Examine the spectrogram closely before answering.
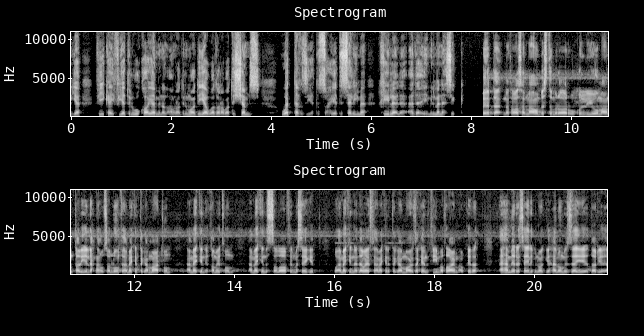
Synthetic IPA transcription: jːæfiːkæjfɪjːælwɪqɑːjamɪnælʔɑ̰mɾˤɑːd̪ˤɪlmoʕd̪ɪjːawɪd̪ˤɑɾˤɑbɑt̪ɪʃːæms | wɪt̪ːæɣzɪjæt̪sˤːɨħːejːæːt̪ɪsːæliːma | xɪlæːlʔæd̪æːʔɪhɪmɪlmænæ̰ːsɪk̚ | bɪneb̚d̪æʔnɪt̪æwɑːsˤɑlmaʕahombɪst̪ɪmɾˤɑːɾˤwekʊlːjoːmʕant̪ˤɑɾiːʔlːiʔeħnænowsˤɑlːuːhomfiʔæmæːkɪnt̪æɡæmːoʕat̪hʊmʔæmæːkenʔeqɑːmet̪hom | ʔæmæːkenesˤːɑlɑːfilmæsæːɡɪd̪̚ | weʔæmæːkɪnnːæd̪æwæːt̪fiʔæmæːkenet̪ːæɡæmːoʕʔezækæːnfiːmɑt̪ˤɑːʕemʔæwked̪æ | ʔæhæmːɪrːesæːʔɪlbenwæɡːeɦːælhomʔezːæːjːeʔd̪ɑɾˤ

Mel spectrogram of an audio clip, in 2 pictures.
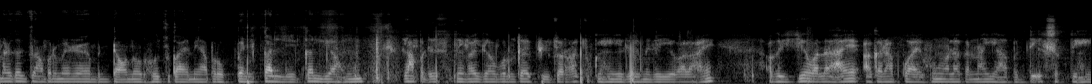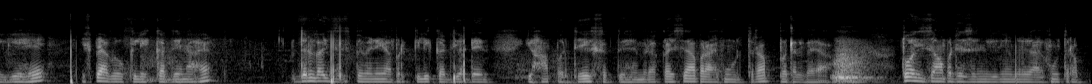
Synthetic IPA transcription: maːɾeɡaːt̪d͡ʒɐɦãpɐɾmeːɾaɖaːʊ̃nloːɖɦot͡ʃʊkaɦɛmɛ̃aːpɾopɛ̃ɳkɐɾlkɐɾlijaɦũjɐɦãpɐɾd̪eːksɐ̥k̚t̪eɦɛ̃kajɐɦãpɐɾʊt̪apʰjuːt͡ʃəɾaːt͡ʃʊkeɦɛ̃jed̪eːkmeːɾejeʋaːlaɦɛɐ̰ɡəɾjeʋaːlaɦɛʔɐɡəɾaːp̚koaːɪpʰoːnʋaːlakɐɾnajɐɦãpəɾd̪ḛːkʰsɐk̚t̪eɦɛ̃jeɦɛɪspeaːplookɪlɪkːɐɾd̪eːnaɦɛ | d̪ɪnɡaːsɪspemɛːnejɐɦãːpəɾkɪlɪkːɐɾd̪ijaɖɛːnjɐhãpəɾd̪eːkʰsɐk̚t̪eɦɛ̃meːɾakɛɪseaːpɾaːjpʰoːnt̪ɐɾəfbɐd̪əlɡɐja̰ːt̪ojɐɦãpəɾd̪eːsanked̪ẽmeːɾeaːjpʰoːnt̪əɾəp

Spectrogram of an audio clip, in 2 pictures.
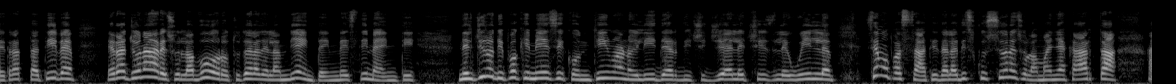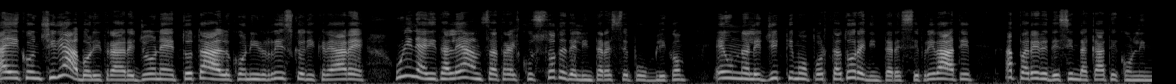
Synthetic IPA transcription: et̪ɾat̪ːat̪iːveː | rːad͡ʒonaːɾesulːavoːɾot̪ut̪ɛːlad̪elːambjɛnt̪eiɱvest̪iment̪i | neld͡ʒiːɾod̪ip̬ɔːk̟imeːzikont̪iːnwanoiliːd̪erd̪it͡ʃid͡ʒiɛlːet͡ʃizlewilsjaːmopasːaːt̪id̪alːad̪iskusːjoːnesulːamaɲːakart̪a | ajkont͡ʃiljaːbolit̪ɾaɾed͡ʒoːnet̪ot̪alkonilrisk̟jod̪ikɾeaːɾeuninɛːd̪it̪aːlːeant̪sat̪ɾailkust̪ɔːd̪ed̪elːint̪eɾɛsːepubːliko | eunled͡ʒit̪ːimoport̪at̪oːɾed̪iːnt̪eɾɛsːipɾivaːt̪i | apːaɾeːɾed̪ejsind̪akaːt̪ikonlin

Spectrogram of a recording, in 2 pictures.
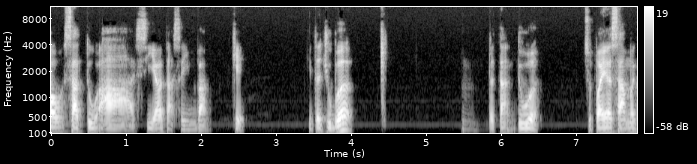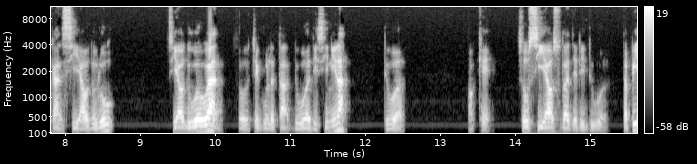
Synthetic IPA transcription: wsat̪uʔasiawt̪aʔsəimbaŋ | oke | kit̪at͡ʃubə | lət̪a̰ʔ̚duə | supajasamə̃kansiawdulu | siawduəkansot͡ʃəɡulət̪aʔ̚duədisinilah | d̥uə | oke | sosiawsudahd͡ʒadiduət̪api

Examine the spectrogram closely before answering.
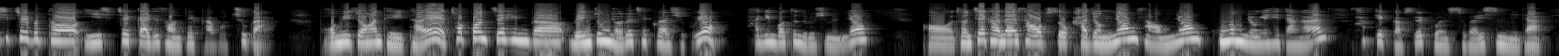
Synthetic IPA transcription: iɕʰip̚t͡ɕʰiɭbutʰʌiɕʰi̥p̚t͡ɕʰiɭk͈ad͡ʑisʰʌntʰe̞kʰaɡot͡ɕʰuɡa̰ | pʌmid͡ʑʌŋɦante̞itʰae̞t͡ɕʰʌp͈ʌnt͡ɕ͈e̞ɦe̞ŋɡawe̞nd͡ʑoŋɲʌɾɯɭt͡ɕʰe̞kʰɯɦaɕʰiɡojo | paɡimbʌtʰɯnuɾɯɕʰimjʌɲo | ʌt͡ɕʌnt͡ɕʰe̞kanaɭsʰaʌp̚s͈okad͡ʑʌŋɲʌŋsʰaʌmɲʌŋkoŋʌmɲʌŋe̞ɦe̞daŋɦan | hak̚k͈e̞k͈ap̚s͈ɯɭkoans͈uɡais͈ɯmɲida

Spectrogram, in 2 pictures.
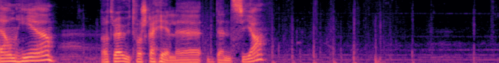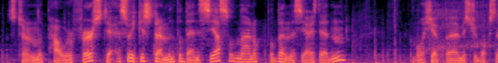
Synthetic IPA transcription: aʊnɦi | d̪ɑ̰t̪ɾuːjæʉːt̪fɔʂkɑɦeːləd̪ɛnsiːɑ | st̪ʰœnənðəpʰaʊəɹfœɹst̪jæsɔɪkːəst̪ɾœmːənpʰɔd̪ɛnsiːɑsɔd̪ɛnæɳɔk̚ːpʰɔd̪ɛnːəsḭːɑ̰ɪst̪eːd̪n̩ | mɔçøːpəmɪst̪əɹbɔksn̩

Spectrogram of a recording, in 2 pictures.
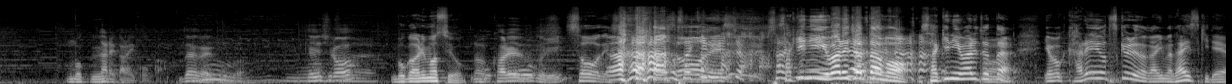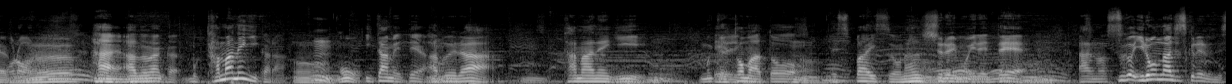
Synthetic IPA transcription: bokɯd̪aɾekaɾaikoːkḁ̰ | d̪aeɡaikoka̰kẽɕiɾobo̞kɯaɾʲimasɨjo̞̰kaɾeːkɯɾʲiso̞ːd̪e̞s | d̪esssakʲiɲ̟iiβaɾe̞t͡ɕat̪ːamõ̞sakʲiɲ̟iiβaɾe̞t͡ɕat̪ːa | jabo̞kɯ̟̥kʰaɾe̞ːo̞t͡sɨ̥kɯ̟ɾɯ̟no̞ɡaimad̪aisɨ̥kʲid̪e̞ | haia̰no̞nãŋka̰bo̞kɯ̟t̪ʰamane̞ɡʲikaɾa̰ | it̪ame̞t̪e̞ʔa̰bɯ̟ɾa | t̪amane̞ɡʲi | et̪o̞mat̪o̞esɨ̥paisɨo̞nãɰ̃ɕɨɾɯ̟imo̞iɾe̞t̪e̞ano̞sɨɡo̞iːɾõ̞nːaːd͡ʑi̥t͡sɨ̥kɯ̟ɾe̞ɾɯ̟̃nd̪eɨ

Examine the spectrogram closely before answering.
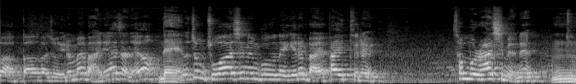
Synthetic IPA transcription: oap͈aɡad͡ʑoiɾʌnmaɭmaɲiɦad͡ʑanajoneʌt͡ɕomt͡ɕoaɦaɕ̬ʰinɯnbune̞ɡe̞nɯnmaɭpʰaitʰɯɾɯɭ | sʰʌnmuɾɯɭhaɕʰimjʌnɯntu

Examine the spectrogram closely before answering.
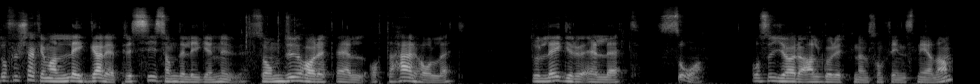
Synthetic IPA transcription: d̪ɔfœʂøːkəɾmanlɛɡːad̪ɛpʰɾɛsiːsːɔmd̪ɛlɪɡːəɳʉ̟ːsɔɔmd̪ɵɦaɾɛt̪ʰɛlːɔ̰t̪̚d̪ɛɦæːɾɦɔlːət̪ | d̪̥ɔlɛɡːəɖɵɛlːɛt̪ | sɔ | ɔsɔjœːɖɵalɡʊɾɪt̪mənsɔmfɪnsneːd̪ɔn

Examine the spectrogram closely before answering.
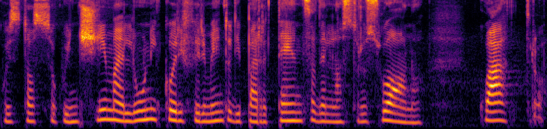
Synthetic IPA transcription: kwest̪oɔsːokwiːnt͡ʃiːmaɛlːuːnikoɾifeɾiment̪od̪ipart̪ɛnt̪sad̪elnɔst̪ɾoswɔːno | kwat̪ːɾo

